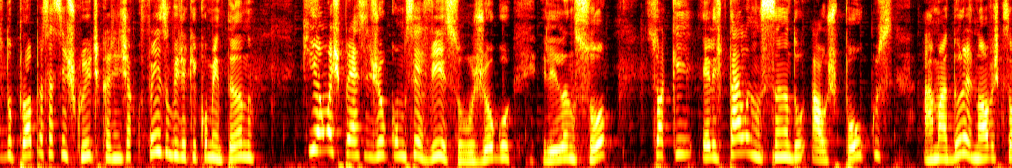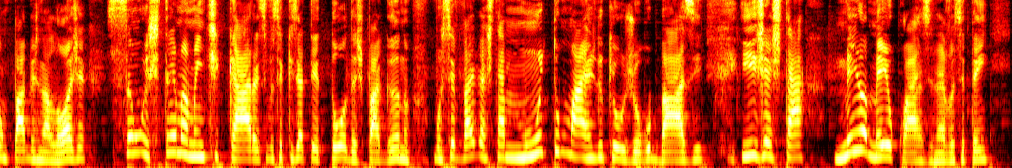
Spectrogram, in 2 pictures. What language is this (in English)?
Portuguese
